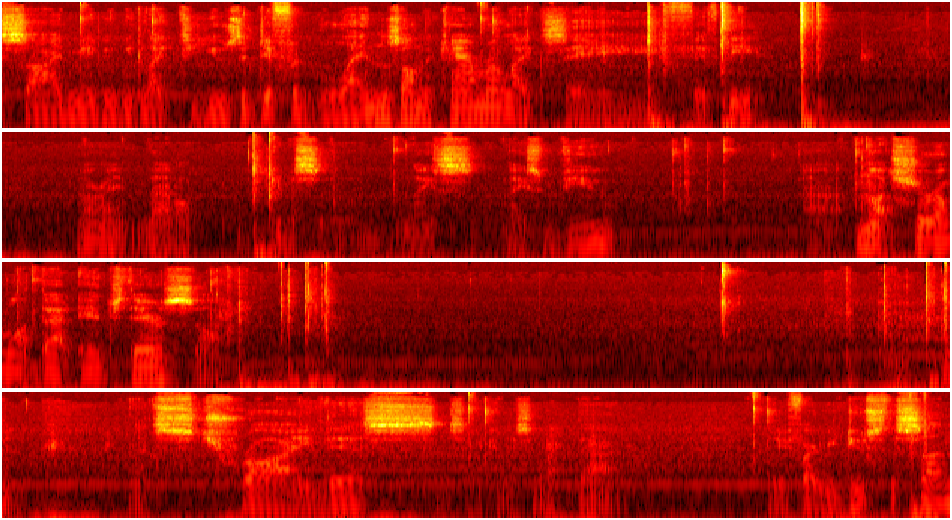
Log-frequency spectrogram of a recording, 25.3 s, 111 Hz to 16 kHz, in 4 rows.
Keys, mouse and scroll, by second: 0.5-5.6 drag, 8.0 n, 14.7 shift+z, 18.9 shift+z, 22.1-25.2 drag.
